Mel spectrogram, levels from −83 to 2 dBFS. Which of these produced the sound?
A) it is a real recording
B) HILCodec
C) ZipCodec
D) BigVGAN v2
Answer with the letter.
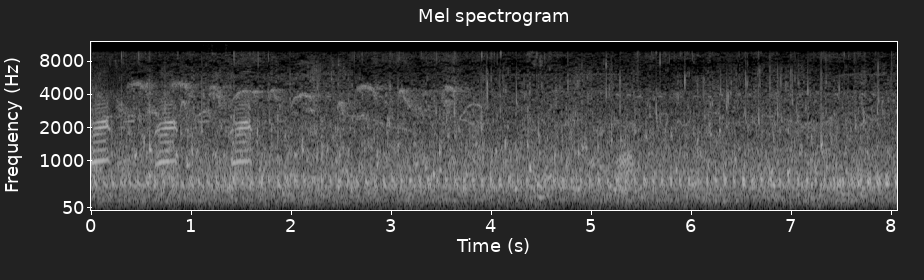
A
